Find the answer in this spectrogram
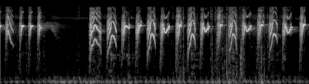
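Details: Brown-throated sunbird song used as a training recording for kept birds: rapid, dense series of high, sharp chirps and squeaky notes, with a brief pause near the start before a fast repeated run.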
